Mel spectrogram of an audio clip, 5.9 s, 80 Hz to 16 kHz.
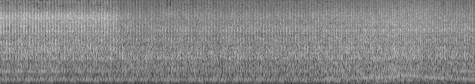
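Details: Citroën Xsara 2.0 HDi 90 hp diesel: a rattly clatter from the timing-belt side that changes with engine speed, caused by a dead crankshaft damper pulley.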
